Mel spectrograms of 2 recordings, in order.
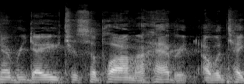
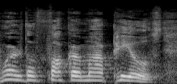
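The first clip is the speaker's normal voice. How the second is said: higher-pitched imitation of an angry dad; pissed-off dad; 8 semitones higher than usual. Dad demands his missing pills from his son, pissed off. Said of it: "So he was pissed".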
